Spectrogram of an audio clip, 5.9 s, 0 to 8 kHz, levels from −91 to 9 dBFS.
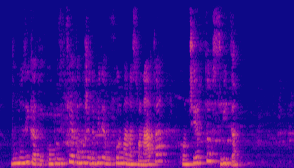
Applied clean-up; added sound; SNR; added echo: none; none; none; reverberation time 0.4 s.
